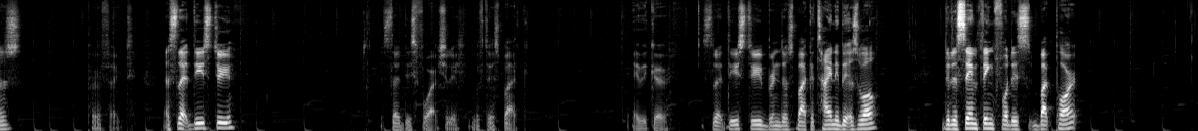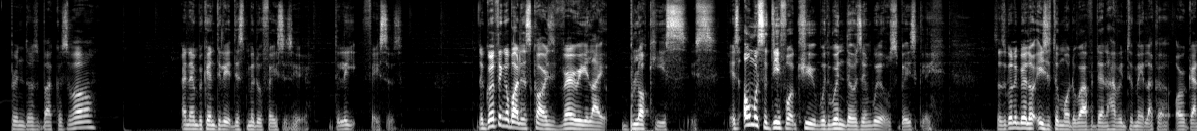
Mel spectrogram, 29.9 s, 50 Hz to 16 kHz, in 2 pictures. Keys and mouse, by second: 0.7 KP_1, 0.9 right click, 1.2 shift+right click, 2.2-2.8 right drag, 3.3 shift+right click, 3.7 shift+right click, 4.0 shift+right click, 4.8 g, 7.5 right click, 7.8 shift+right click, 8.4 g, 10.3 shift+middle click, 10.8 right click, 11.1 shift+right click, 11.7 g, 13.4 right click, 13.8 shift+right click, 14.5 g, 16.9 KP_3, 17.1 right click, 17.5 shift+right click, 18.2 Delete, 24.0 KP_1, 25.0 right click, 25.4 g, 28.1 shift+middle click, 28.7 shift+middle click, 29.4 Tab, 29.8 alt+z.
